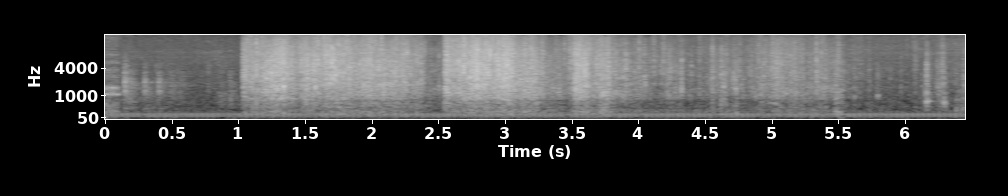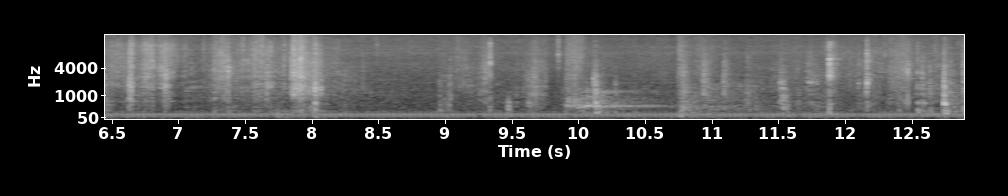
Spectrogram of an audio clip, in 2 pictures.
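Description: Small objects knock and clatter close by.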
